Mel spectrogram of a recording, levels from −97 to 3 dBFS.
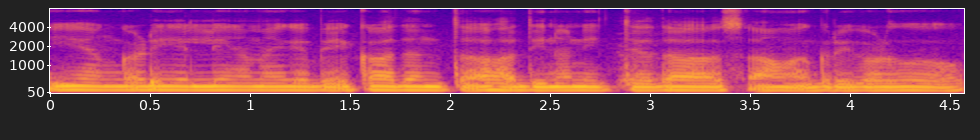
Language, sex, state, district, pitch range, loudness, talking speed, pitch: Kannada, male, Karnataka, Shimoga, 115-125 Hz, -15 LUFS, 90 wpm, 120 Hz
